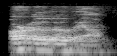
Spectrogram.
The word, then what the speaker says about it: rural: Or as they say in the legislature, rural, ROOL, rural. It's one syllable.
